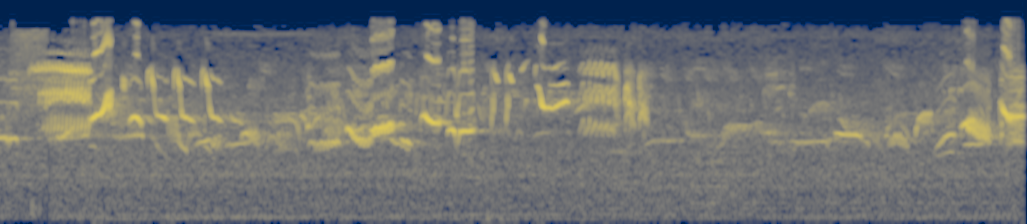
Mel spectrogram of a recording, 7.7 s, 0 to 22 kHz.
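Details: Common redstart singing to defend its territory with a nest while feeding young on insects, May–June 2018: loud phrases of clear whistles and quick varied twittering notes in bursts, with steady high chirping and faint low hum behind.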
